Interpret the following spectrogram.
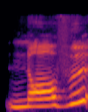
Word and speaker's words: nove: so that's why it doesn't seem to be pronounced, but it is sete, sete. Then oito, nove, again the sound nove, dash.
